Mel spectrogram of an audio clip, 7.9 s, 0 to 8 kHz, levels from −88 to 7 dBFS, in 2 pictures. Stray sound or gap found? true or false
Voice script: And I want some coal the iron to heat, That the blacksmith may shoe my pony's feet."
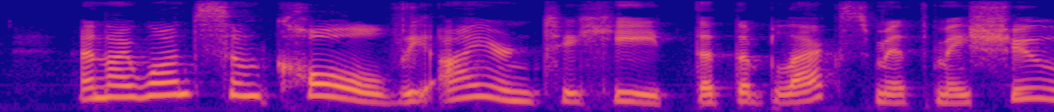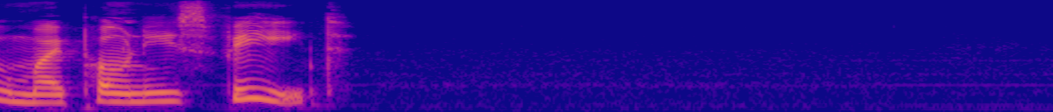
false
